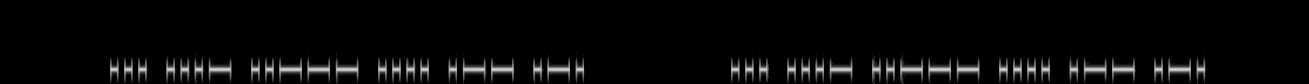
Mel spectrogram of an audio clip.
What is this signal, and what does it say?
Morse code, heard as a keyed tone, about 17 wpm, 700 Hz. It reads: SV2HWR SV2HWR
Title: DXCC-100 Call Signs - 6 Characters - Repeated 2x - 17wpm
